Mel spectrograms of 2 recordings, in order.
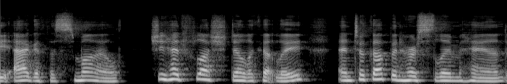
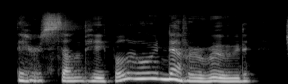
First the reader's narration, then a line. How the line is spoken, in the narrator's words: she sweetly said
